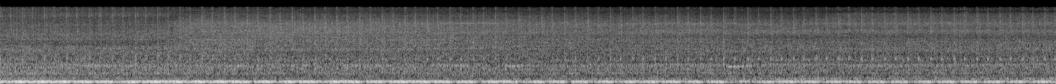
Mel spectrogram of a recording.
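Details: LT1 V8 at idle: deep steady rumble with a light, fairly regular lifter tick while running 5w30 oil; tick disappeared after switching to 10w30 plus Lucas additive.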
